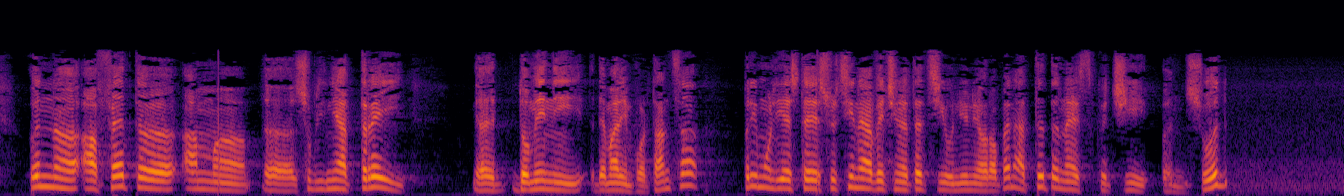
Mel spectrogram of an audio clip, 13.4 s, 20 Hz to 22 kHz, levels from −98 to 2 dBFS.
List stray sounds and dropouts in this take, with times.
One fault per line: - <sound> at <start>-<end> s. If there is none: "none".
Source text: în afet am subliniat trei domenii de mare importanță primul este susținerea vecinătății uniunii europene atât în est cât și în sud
none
